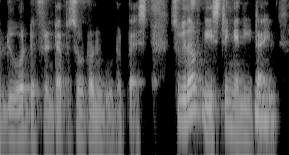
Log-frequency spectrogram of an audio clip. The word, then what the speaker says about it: Budapest: when I realized that the locals we say Budapest but the locals say Budapest and it's a very sweet way of uh speaking and I I love the pronunciation and I try to do it every time of course sometimes I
